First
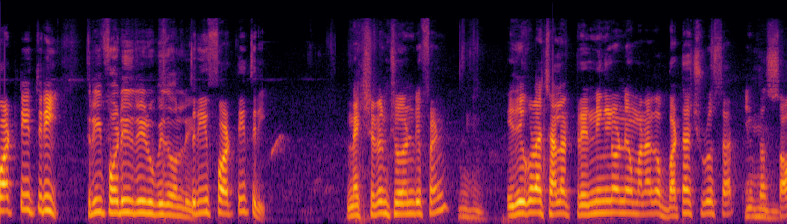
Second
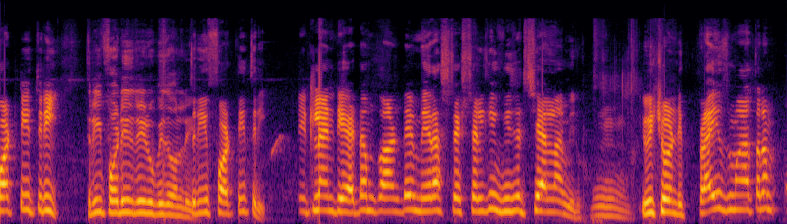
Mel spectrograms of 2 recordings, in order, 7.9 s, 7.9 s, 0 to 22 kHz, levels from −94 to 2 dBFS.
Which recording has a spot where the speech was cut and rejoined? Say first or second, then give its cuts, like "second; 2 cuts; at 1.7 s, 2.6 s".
second; 1 cut; at 3.1 s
